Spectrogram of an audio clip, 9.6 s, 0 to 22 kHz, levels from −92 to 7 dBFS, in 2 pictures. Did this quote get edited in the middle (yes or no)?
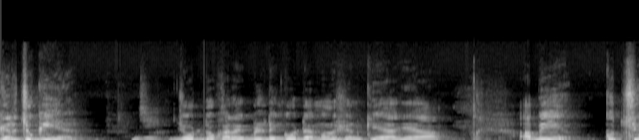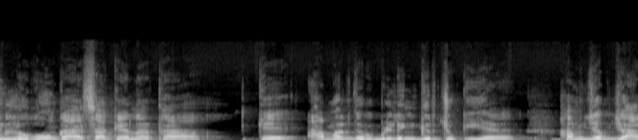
yes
